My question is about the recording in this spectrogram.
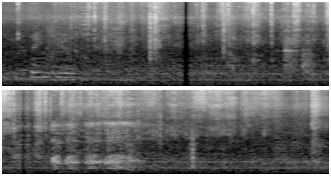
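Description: Quiet diner background: light clicks of cutlery and dishes over a steady low hum, with a faint voice speaking briefly about four seconds in.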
